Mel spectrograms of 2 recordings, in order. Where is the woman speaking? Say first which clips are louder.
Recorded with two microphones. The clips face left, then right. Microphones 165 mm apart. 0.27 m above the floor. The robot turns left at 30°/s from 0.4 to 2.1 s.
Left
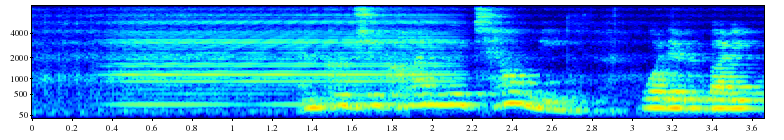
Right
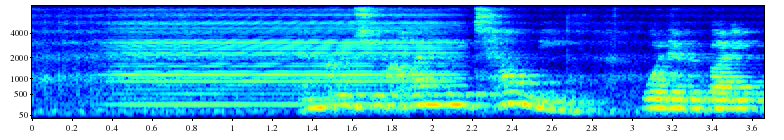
Left 1 dB; 20° left (ahead or behind), 1.5 m; by 3.6 s 25° left (ahead or behind), 1.5 m.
